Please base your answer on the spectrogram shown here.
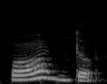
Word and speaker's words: পদ্ম: হবে দ্বিতীয় উচ্চারণ হয় যেমন হচ্ছে পদ্ম এই পদ্ম পদের শেষে শেষে দ এর সাথে ম যুক্ত রয়েছে তাহলে এখানে যে দটি রয়েছে সেই দটি দীর্ত হবে পদ্দ এরপরে যদি বলি আত্ম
